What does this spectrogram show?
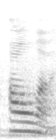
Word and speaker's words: hour: say a house but because the h is silent we say an hour the age is silent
